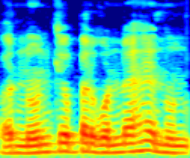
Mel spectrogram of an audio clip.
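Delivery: normal talking voice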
